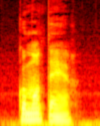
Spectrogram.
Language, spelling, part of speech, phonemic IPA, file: French, commentaire, noun, /kɔ.mɑ̃.tɛʁ/, Fr-commentaire.ogg
- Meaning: 1. comment, remark 2. commentary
